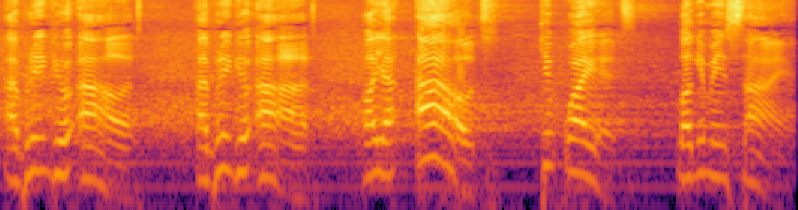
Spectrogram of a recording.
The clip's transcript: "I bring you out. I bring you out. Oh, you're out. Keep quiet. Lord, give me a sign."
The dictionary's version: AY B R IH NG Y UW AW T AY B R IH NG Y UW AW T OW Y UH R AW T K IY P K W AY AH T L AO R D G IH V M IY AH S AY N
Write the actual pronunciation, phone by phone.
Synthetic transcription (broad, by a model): AY B R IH NG Y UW AW T AY B R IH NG Y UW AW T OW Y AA AW T K IY P K W AY AH T W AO G IH V M IY S AY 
